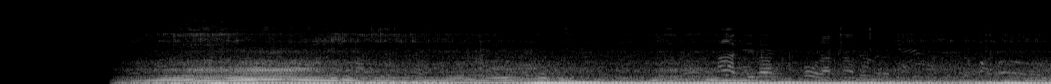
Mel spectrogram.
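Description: A car's engine idling close by with a deep rumble, its pitch rising and falling briefly about two seconds in, under the chatter of a crowd of spectators. The sound starts suddenly about a second in.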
